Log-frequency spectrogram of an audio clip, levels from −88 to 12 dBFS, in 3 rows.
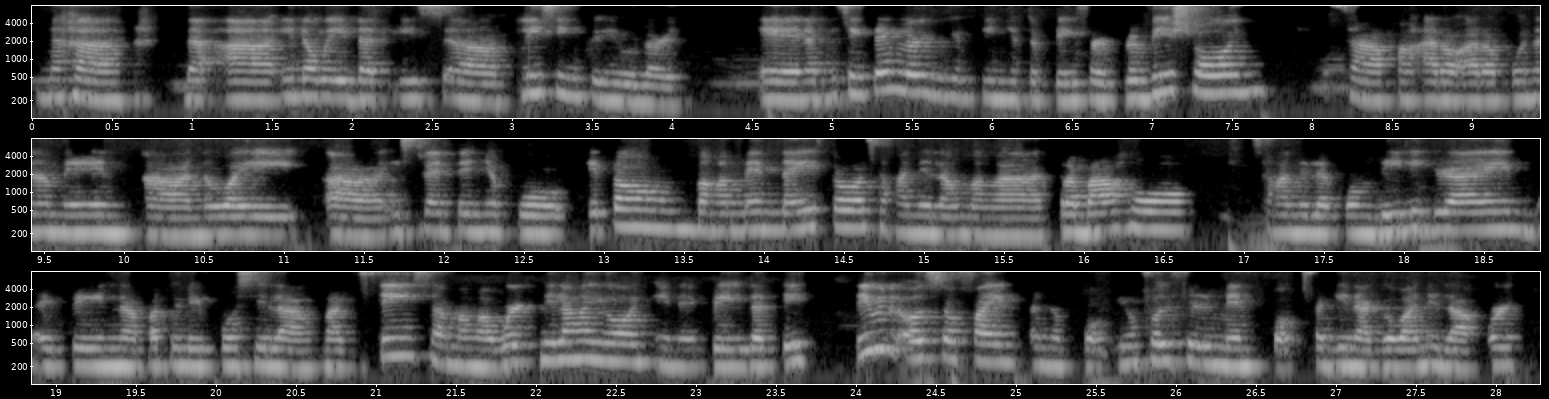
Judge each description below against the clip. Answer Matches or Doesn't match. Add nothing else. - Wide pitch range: Doesn't match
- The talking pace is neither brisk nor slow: Doesn't match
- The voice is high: Matches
